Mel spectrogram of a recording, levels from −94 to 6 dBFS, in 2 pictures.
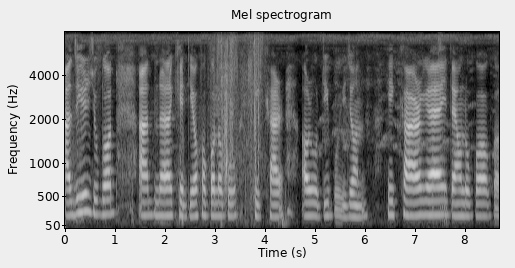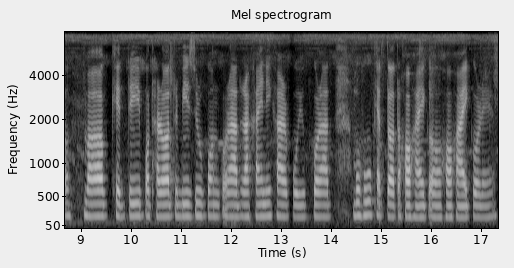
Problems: background sounds at intervals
